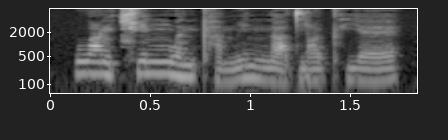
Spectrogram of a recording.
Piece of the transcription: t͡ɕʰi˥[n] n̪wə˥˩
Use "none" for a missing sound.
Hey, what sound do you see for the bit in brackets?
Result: n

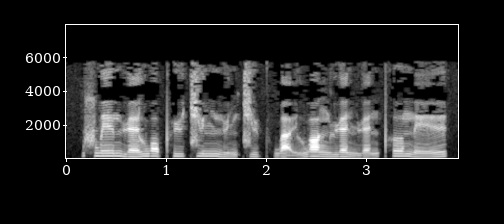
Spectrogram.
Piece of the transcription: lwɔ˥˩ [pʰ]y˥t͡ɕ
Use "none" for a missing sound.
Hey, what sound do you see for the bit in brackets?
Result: pʰ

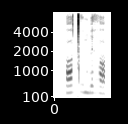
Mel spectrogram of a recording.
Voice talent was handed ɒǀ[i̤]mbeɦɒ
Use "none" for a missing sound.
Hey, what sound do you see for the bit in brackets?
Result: i̤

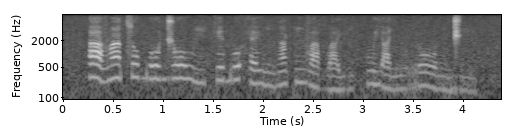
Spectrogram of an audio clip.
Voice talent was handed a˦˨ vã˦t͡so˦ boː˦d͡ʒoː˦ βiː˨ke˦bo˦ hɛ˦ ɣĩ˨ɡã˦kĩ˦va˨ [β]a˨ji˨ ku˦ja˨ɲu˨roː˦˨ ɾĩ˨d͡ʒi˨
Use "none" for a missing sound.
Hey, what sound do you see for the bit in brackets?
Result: b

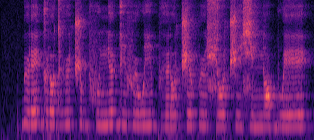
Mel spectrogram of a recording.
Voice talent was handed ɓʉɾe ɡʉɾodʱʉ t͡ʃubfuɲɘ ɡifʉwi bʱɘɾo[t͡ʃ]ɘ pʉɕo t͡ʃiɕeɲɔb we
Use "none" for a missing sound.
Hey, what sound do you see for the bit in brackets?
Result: t͡ʃ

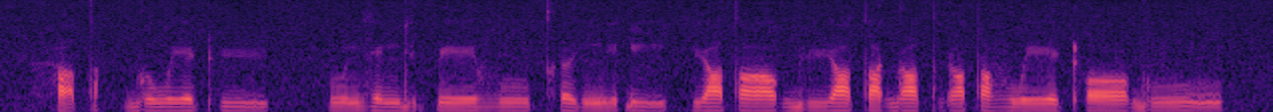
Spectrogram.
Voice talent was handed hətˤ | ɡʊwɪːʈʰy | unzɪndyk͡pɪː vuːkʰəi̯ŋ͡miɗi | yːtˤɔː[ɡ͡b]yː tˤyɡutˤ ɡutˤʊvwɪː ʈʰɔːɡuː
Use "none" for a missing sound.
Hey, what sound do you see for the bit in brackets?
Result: ɡ͡b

